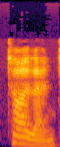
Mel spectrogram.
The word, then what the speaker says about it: Thailand: Now this time is a herb, and it's T-H-Y-M-E, time, T-H-Y-M-E. And obviously a country that we can think of is Thailand. You don't pronounce the H in Thailand, not in English anyway. Thailand, T-H-A-I-L-A-N-D, Thailand.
